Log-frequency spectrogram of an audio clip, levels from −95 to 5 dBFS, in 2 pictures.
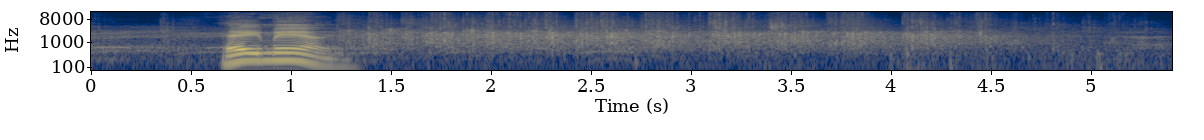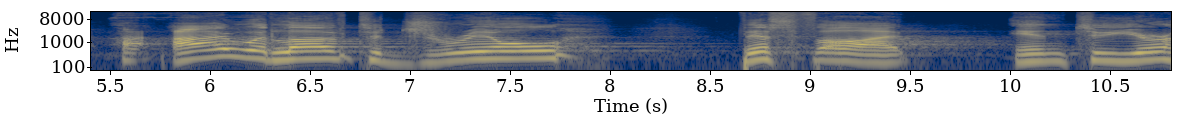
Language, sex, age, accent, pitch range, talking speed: English, male, 50-69, American, 160-235 Hz, 55 wpm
